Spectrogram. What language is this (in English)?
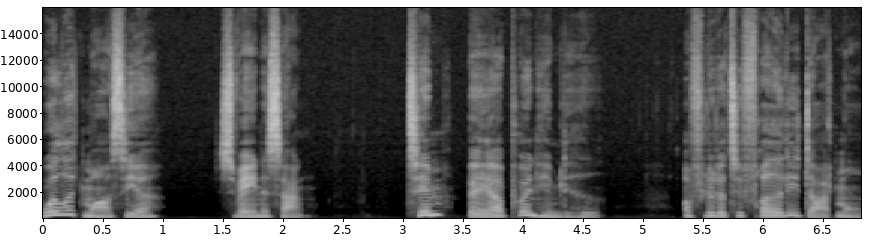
Danish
